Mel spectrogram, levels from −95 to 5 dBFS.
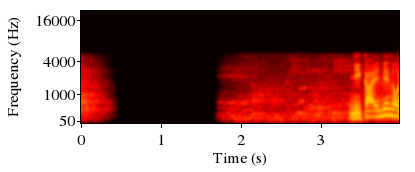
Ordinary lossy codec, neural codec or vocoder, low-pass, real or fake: none; none; 5.4 kHz; real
